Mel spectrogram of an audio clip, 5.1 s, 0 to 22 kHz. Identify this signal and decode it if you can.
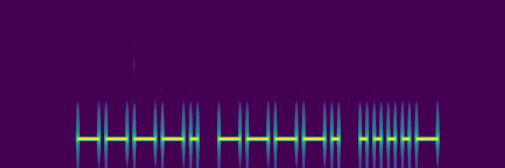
Morse code, heard as a keyed tone, about 17 wpm, 700 Hz. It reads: 994
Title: Numbers - 3-Digit 17wpm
